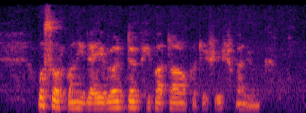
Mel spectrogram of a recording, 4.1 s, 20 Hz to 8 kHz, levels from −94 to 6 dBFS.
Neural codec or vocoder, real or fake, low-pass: none; real; 7.2 kHz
